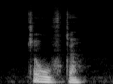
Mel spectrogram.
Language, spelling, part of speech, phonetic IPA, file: Polish, czołówka, noun, [t͡ʃɔˈwufka], LL-Q809 (pol)-czołówka.wav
